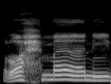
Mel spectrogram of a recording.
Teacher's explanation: এখানে ছোট হা এনে উচ্চারণ করে রহ বলতে হবে।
